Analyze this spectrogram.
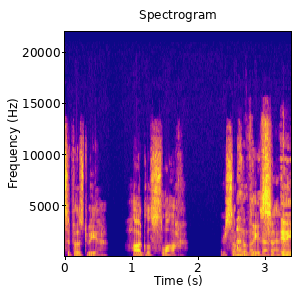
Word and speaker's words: hagelslag: Hagelslag. That's perfectly Yep.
